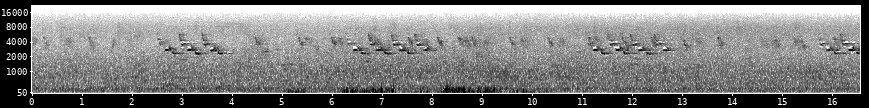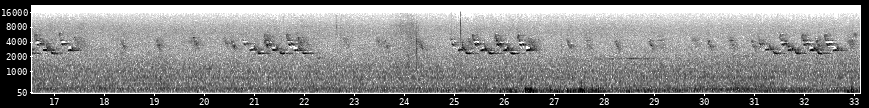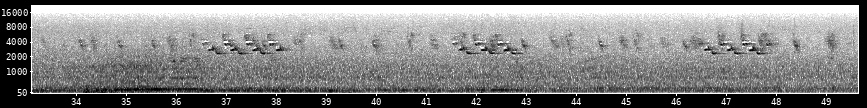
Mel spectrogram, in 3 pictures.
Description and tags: Summer day
i was out in the backyard and i had my camera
